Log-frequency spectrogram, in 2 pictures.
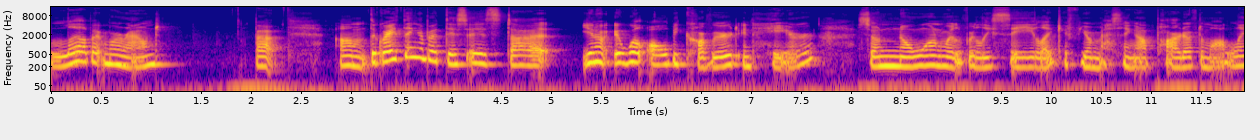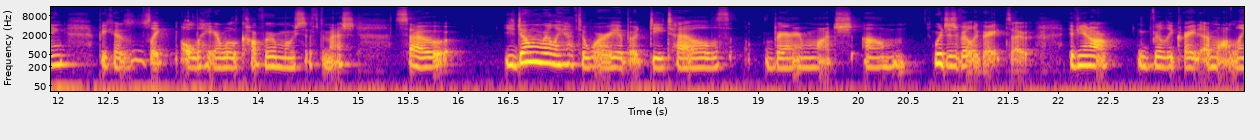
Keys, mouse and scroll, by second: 0.2 click, 0.5 middle click, 1.3 KP_1, 2.2 e, 3.9 s, 5.1 e, 7.9 s, 8.5 e, 11.0-11.7 scroll down 2, 11.8 e, 13.1 s, 14.5-14.9 scroll down 1, 15.0 middle click, 18.3 KP_1, 19.7 z, 20.9 click, 21.8 click, 22.4 click.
